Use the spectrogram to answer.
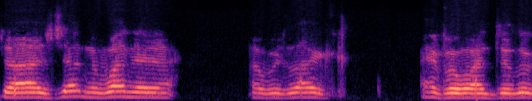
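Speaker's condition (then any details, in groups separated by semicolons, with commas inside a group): ALS / motor neurone disease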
